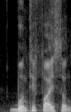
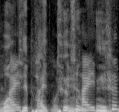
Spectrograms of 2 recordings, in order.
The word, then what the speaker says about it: 몬티 파이썬: 보통은 몬티 파이썬 또는 몬티 파이톤 또는 몬티 파이튼, 몬티 파이손 근데 원어 발음으로 몬티 파이썬이 맞는 것 같아요.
